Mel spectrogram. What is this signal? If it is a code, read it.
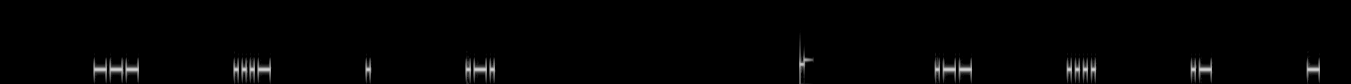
Morse code, heard as a keyed tone, about 30 wpm, spaced as for 8 wpm, 700 Hz. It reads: OVER WHAT
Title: 8x Character Spacing - Top 200 Words - 30wpm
